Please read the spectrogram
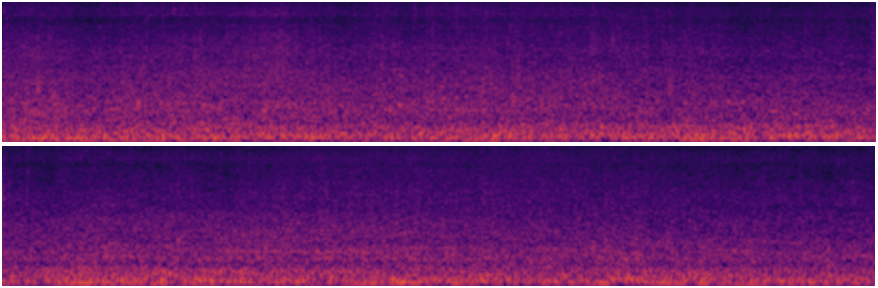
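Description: Motorboat water taxis running past, their engines mixed with the churning of their wakes on the canal water. Wind buffets the microphone in a steady, even rush.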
